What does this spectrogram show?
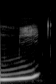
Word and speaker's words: mis: Elle a mis son manteau. She put on her coat. Notice here that those final consonants are silent. Mi. Elle a mis son manteau.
